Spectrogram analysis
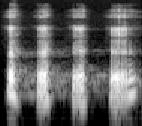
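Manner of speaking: soft, short vampire chuckle; villainous chuckle. Acted. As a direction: chuckle to yourself at your prey. Vampire amused by captive hunter.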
